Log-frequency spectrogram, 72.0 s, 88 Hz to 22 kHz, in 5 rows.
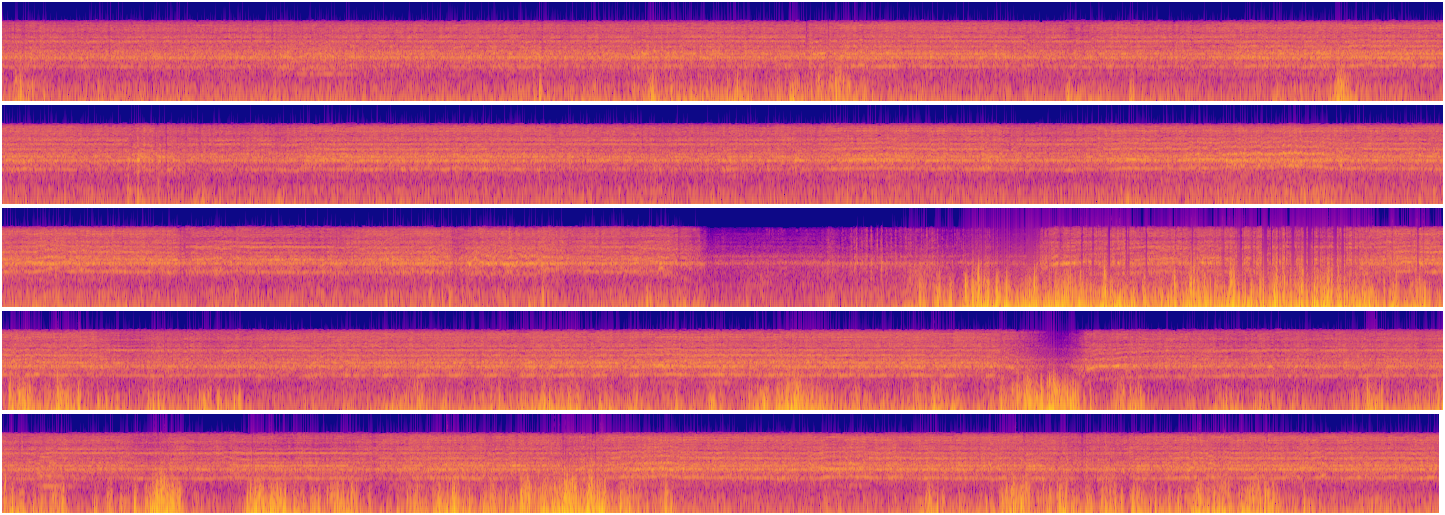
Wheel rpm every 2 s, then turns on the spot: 160, 160, 160, 160, 160, 160, 160, 160, 160, 160, 160, 160, 160, 160, 160, 160, 160, 140, 20, 60, 160, 160, 160, 160, 160, 160, 120, 130, 160, 160, 160, 160, 160, 160, 160, 160.
36-38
